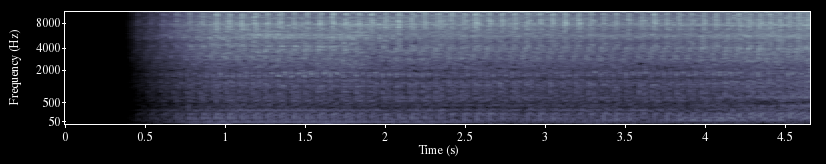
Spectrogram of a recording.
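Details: Keeway Superlight 125 motorcycle engine running with a rough, buzzy vibration and an irregular rattling pulse over idle: abnormal engine noise and vibration.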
